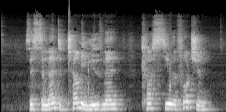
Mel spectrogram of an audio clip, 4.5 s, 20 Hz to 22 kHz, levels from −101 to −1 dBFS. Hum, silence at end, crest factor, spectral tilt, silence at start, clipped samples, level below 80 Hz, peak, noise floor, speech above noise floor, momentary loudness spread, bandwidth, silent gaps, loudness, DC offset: none; 0.3 s; 14 dB; -4.5 dB/octave; 0.5 s; under 0.1%; -52 dBFS; 0 dBFS; -47 dBFS; 35 dB; 10 LU; 13 kHz; none; -12 LUFS; under 0.1%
